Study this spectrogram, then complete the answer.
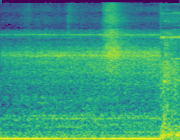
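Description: The Padma Express intercity train pulls out of Rajshahi railway station with a loud, steady low rumble, a brief air-brake hiss rising midway and another burst of hiss near the end.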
